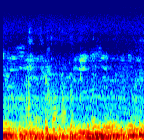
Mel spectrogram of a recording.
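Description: Indistinct chatter of several voices over a steady low rumble, with no drumming.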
